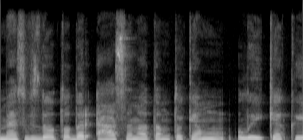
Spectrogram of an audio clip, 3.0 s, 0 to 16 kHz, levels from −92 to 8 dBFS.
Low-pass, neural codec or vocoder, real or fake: 14.4 kHz; none; real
